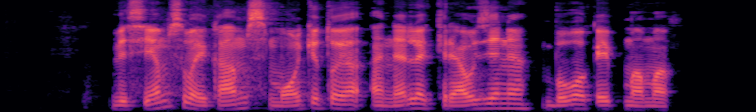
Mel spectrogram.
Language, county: Lithuanian, Tauragė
